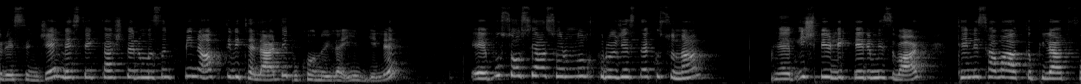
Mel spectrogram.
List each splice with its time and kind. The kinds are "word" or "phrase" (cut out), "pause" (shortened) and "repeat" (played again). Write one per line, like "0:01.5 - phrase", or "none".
0:01.7 - word
0:02.9 - word
0:06.5 - word
0:07.9 - word

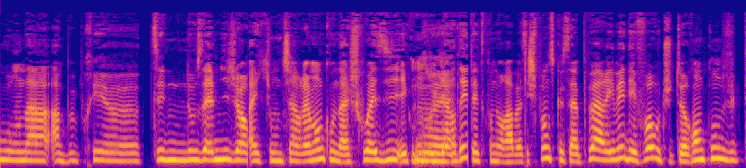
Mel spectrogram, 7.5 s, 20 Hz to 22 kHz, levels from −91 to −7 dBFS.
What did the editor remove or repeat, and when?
0:01.4 - pause
0:02.5 - word
0:04.7 - word
0:05.3 - word

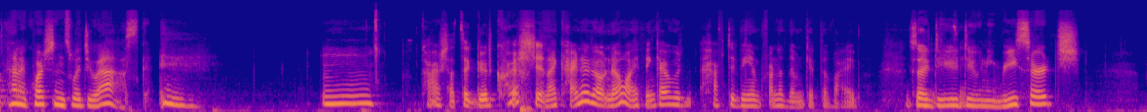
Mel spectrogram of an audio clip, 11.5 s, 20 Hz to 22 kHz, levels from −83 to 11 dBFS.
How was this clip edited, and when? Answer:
0:04.1 - pause
0:08.0 - phrase

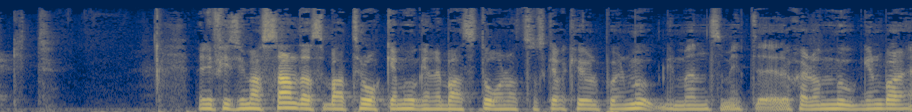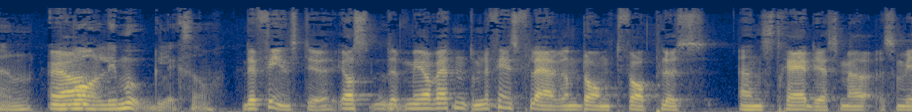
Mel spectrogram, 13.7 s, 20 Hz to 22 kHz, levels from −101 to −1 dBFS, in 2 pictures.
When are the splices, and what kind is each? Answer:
0:07.1 - pause

